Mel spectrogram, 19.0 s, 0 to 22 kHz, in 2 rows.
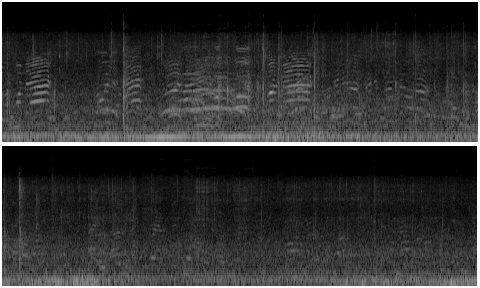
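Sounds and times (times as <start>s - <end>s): people shouting and calling out: 1.9s - 9.2s.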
